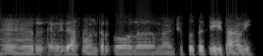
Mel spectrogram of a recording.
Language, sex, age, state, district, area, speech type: Dogri, male, 18-30, Jammu and Kashmir, Samba, urban, conversation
